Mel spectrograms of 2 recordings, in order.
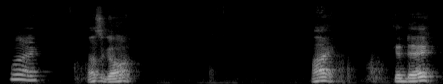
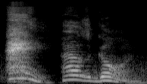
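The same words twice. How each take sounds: First: Friendly, even, normal-volume hello; polite greeting. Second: Slow, loud, in-your-face hey; loud greeting. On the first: Showing the viewer a respectful greeting, calm and friendly. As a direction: greet them kindly at an easy level. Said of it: "That's different". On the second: Demoing a rude greeting to the viewer, loud and slow. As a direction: bark the greeting right at their face, drawn out. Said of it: "Kind of like that". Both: Shown as a demonstration.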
